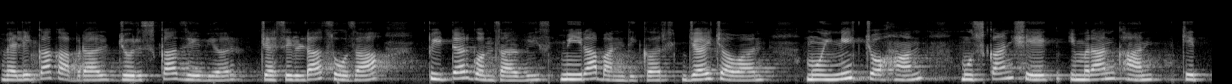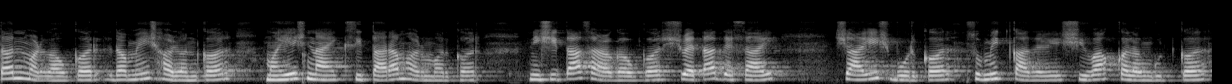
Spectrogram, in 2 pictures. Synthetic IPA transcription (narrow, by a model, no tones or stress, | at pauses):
ʋɛlikakabɾald͡ʑuɾiskad͡zeʋjəɾd͡ʑɛsilɖasod͡za | piʈəɾɡɔnsaɾʋismiɾaband̪ikəɾd͡ʑəjt͡ɕəʋan | mojnit͡ɕɔhan | muskanɕek̚imɾankʰanket̪ənməɽɡawkəɾɾəmeɕɦəɭənkəɾ | məɦeɕnajksit̪aɾamɦəɾməɾkəɾ | niɕit̪asaɭɡawkəɾɕʋɛt̪ad̪esaj | ɕaiɕbʱoɾkəɾsumit̪kad͡zɭeɕiʋakːələŋɡuʈkəɾ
